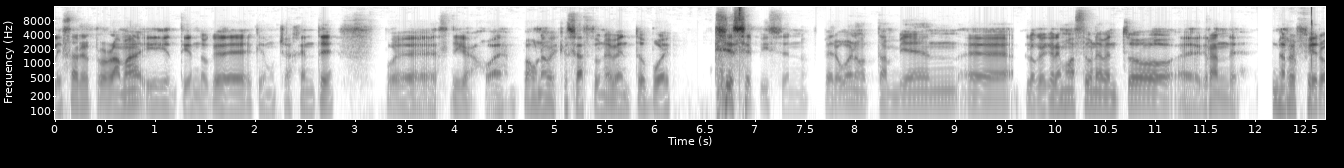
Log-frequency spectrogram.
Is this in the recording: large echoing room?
no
